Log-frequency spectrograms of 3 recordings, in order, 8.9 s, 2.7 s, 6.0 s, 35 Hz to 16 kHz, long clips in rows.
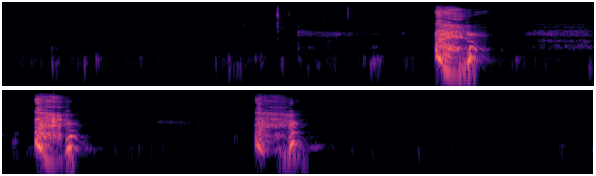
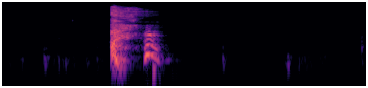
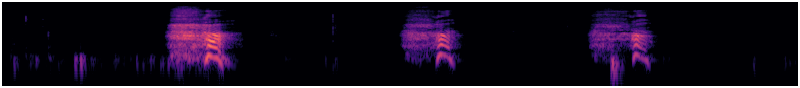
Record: {"three_cough_length": "8.9 s", "three_cough_amplitude": 32134, "three_cough_signal_mean_std_ratio": 0.23, "cough_length": "2.7 s", "cough_amplitude": 27229, "cough_signal_mean_std_ratio": 0.23, "exhalation_length": "6.0 s", "exhalation_amplitude": 22113, "exhalation_signal_mean_std_ratio": 0.26, "survey_phase": "beta (2021-08-13 to 2022-03-07)", "age": "65+", "gender": "Female", "wearing_mask": "No", "symptom_other": true, "smoker_status": "Never smoked", "respiratory_condition_asthma": false, "respiratory_condition_other": false, "recruitment_source": "Test and Trace", "submission_delay": "1 day", "covid_test_result": "Negative", "covid_test_method": "RT-qPCR"}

